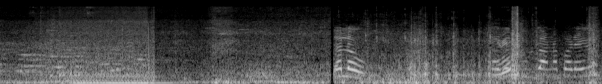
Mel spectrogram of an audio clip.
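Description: Wind buffeting a phone's microphone as a low rumble, loudest in the first second and a half, with a few short, high-pitched exclamations from a girl's voice.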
